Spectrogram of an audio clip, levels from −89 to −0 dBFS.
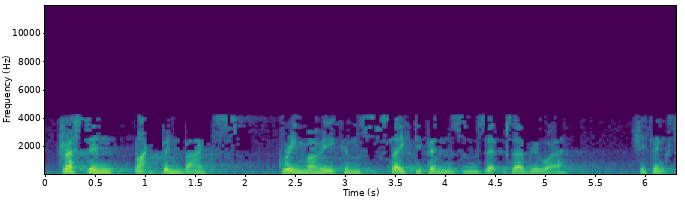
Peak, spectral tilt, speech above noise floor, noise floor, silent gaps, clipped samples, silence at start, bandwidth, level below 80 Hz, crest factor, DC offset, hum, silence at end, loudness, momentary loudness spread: -4 dBFS; -12.5 dB/octave; 28 dB; -50 dBFS; none; under 0.1%; 0.1 s; 4.4 kHz; -58 dBFS; 20 dB; under 0.1%; none; 0 s; -23 LUFS; 10 LU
